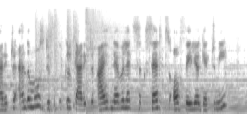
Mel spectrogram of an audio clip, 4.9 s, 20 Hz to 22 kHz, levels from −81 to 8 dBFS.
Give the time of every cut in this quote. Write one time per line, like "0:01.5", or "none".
0:01.9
